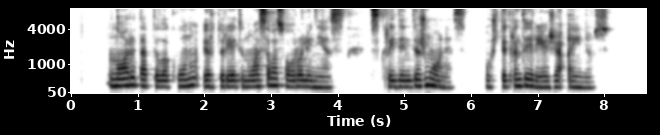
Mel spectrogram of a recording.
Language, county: Lithuanian, Kaunas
